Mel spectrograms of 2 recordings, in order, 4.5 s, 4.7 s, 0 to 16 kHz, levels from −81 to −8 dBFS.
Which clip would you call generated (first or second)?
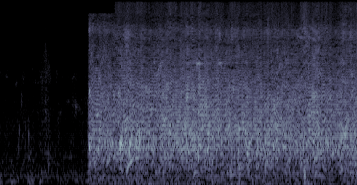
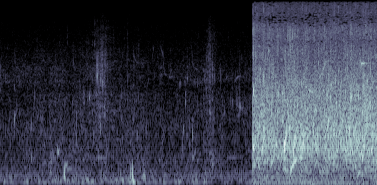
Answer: first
